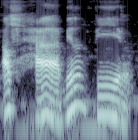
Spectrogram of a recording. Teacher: alif lam qamariyah karena alnya jelas terdengar, alif lamnya jelas terdengar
